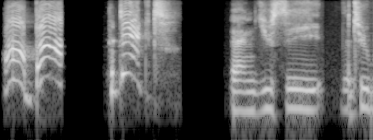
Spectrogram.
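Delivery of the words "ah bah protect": very high, strained mock shout; Zorg. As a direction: call out a battle order in a squawky high pitch. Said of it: "you'll hear, uh, Zorg kinda shout out".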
